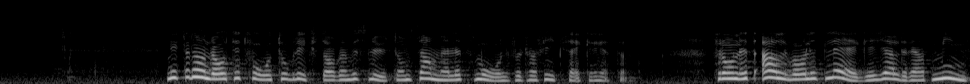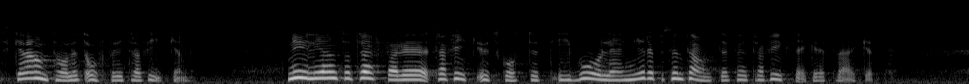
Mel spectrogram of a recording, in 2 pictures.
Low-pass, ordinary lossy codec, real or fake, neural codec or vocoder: 7.2 kHz; none; real; none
